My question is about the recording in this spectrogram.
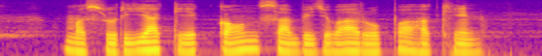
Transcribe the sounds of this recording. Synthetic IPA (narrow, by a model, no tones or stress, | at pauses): məsuːɾijakekɔːnsabɪd͡ʒwaɾoːpa̰ɦəkʰiːn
